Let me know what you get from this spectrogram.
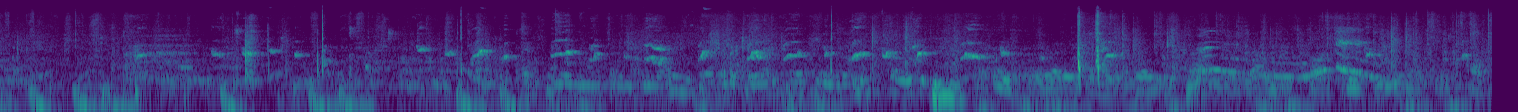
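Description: Basenji puppies whine and yelp in high, wavering, overlapping cries, with people talking in the background.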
